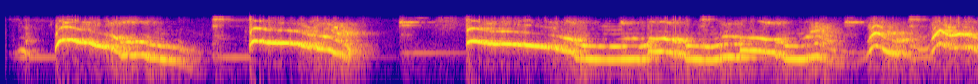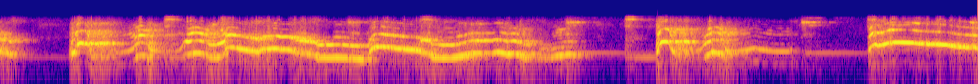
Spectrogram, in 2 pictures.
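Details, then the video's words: Female pet dog howling on hearing the door bell, long wavering howls sliding up and down in pitch, broken by brief pauses, with a steady tone sounding between phrases. "Audrey Howling"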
